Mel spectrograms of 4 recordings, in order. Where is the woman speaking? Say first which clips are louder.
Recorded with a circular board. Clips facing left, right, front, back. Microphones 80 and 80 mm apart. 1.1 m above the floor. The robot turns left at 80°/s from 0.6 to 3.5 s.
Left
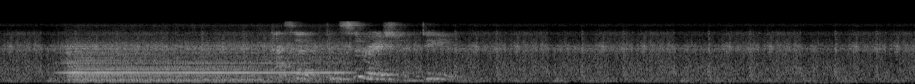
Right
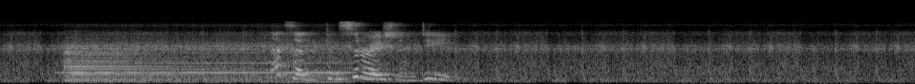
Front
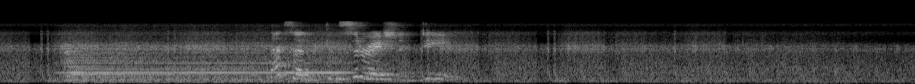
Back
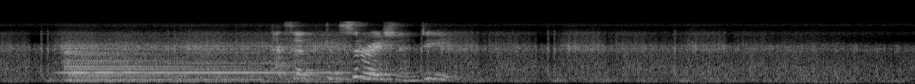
Right 3 dB, front 3 dB; 45° right, 2.5 m; by 4.6 s 110° right, 2.5 m.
